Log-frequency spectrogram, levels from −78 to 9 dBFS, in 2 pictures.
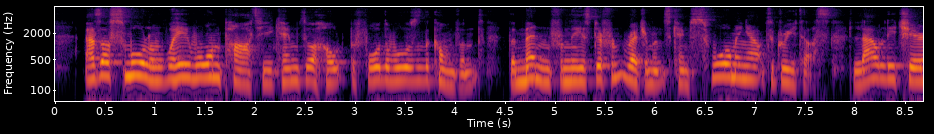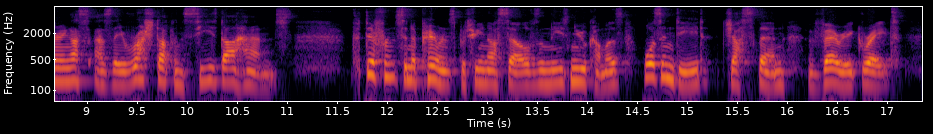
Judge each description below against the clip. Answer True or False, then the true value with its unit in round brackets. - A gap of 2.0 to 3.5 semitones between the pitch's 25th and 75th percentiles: False (4.2 semitones)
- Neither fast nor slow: True (195 wpm)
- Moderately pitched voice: True (160 Hz)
